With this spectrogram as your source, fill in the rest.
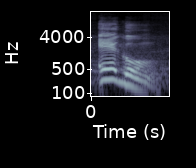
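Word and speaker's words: ἐγώ: La palabra yo en griego se pronuncia ego.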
